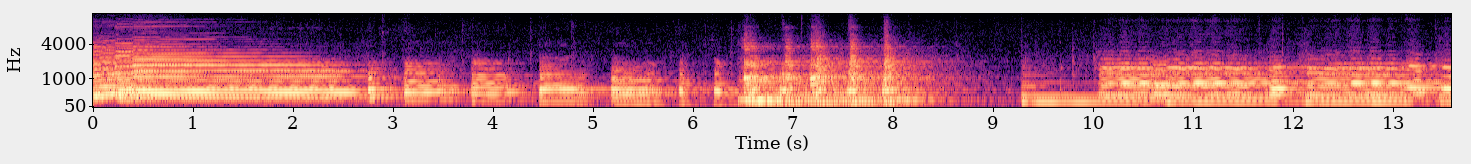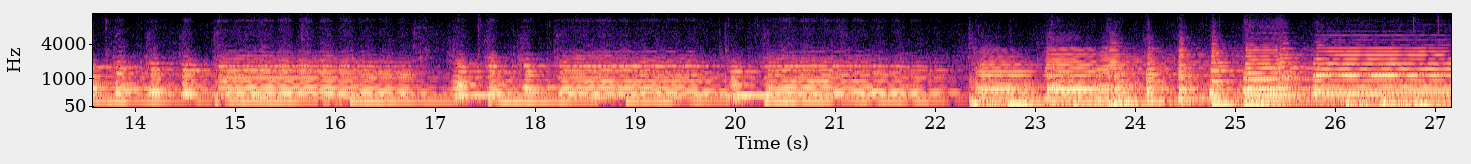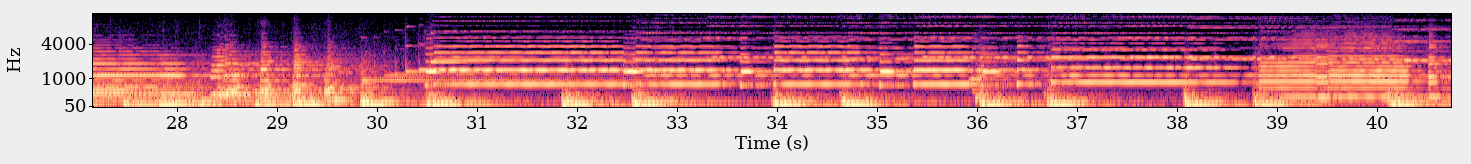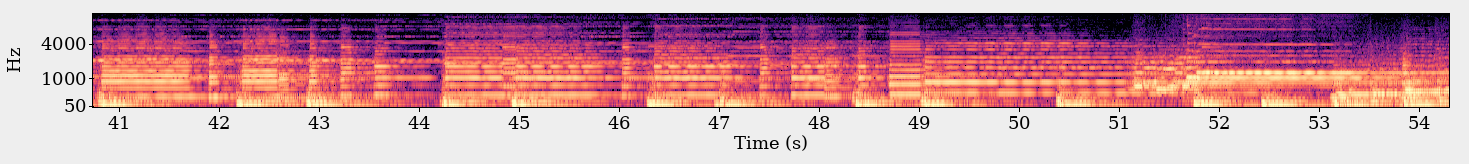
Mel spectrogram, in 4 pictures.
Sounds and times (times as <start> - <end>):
Music: 0.0 - 54.3.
